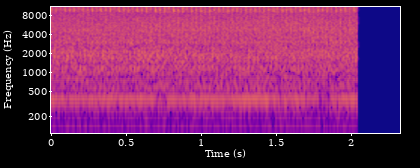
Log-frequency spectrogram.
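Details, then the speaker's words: Hyundai Elantra 1.8 G4NB, 173,000 km, automatic, after repair of scored pistons and under-hood knock; warm engine at smooth, quiet, even idle with steady hum, no knocks or ticks; normal idle. "Работает ровно, работает тихо. Самое главное."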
